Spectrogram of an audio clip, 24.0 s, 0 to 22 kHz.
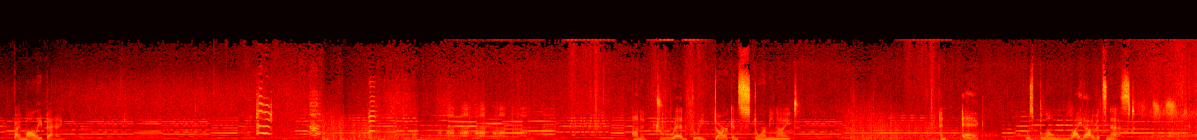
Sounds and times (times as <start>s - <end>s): Music: 0.0s - 23.9s
Speech: 0.3s - 1.3s, 12.6s - 16.0s, 18.8s - 19.7s, 20.5s - 22.7s.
